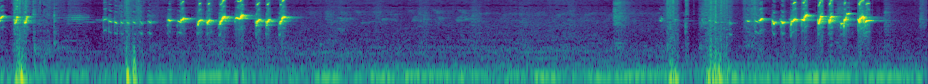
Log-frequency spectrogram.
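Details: Black-crested bulbul song for luring birds into traps: a couple of sharp chirps, a bubbly rising and falling phrase, a long quiet stretch with clicks, then another lively warbled phrase.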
